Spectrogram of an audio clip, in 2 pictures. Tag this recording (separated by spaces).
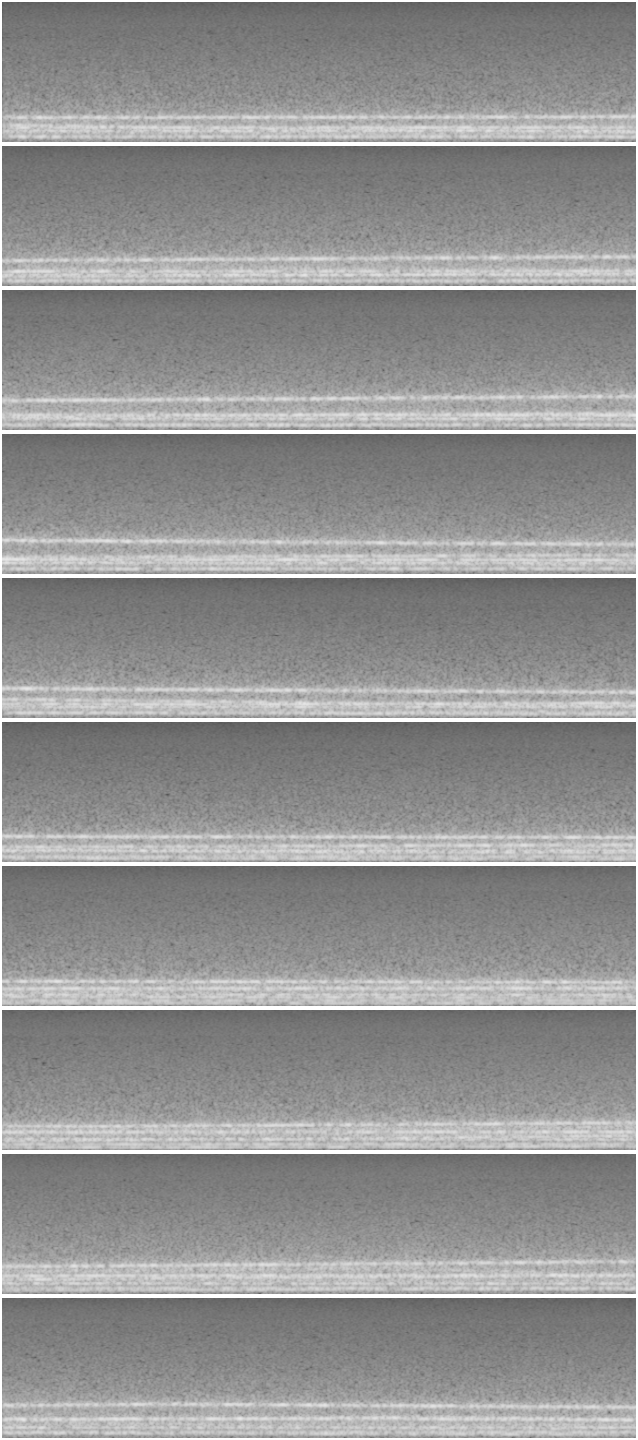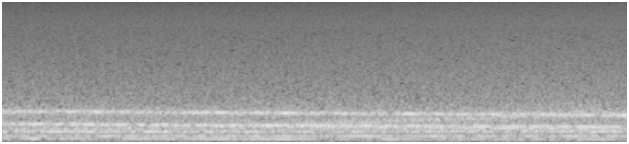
ambience ambient atmo atmosphere background creepy dark drone evil haunted horror mystical noise otherworld otherworldly scary Scifi sinister soundscape space spooky tension terrifying terror weird white-noise wind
